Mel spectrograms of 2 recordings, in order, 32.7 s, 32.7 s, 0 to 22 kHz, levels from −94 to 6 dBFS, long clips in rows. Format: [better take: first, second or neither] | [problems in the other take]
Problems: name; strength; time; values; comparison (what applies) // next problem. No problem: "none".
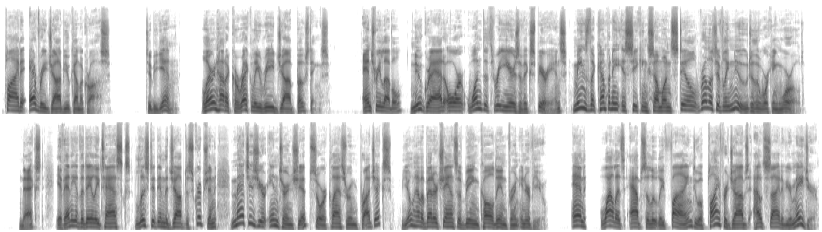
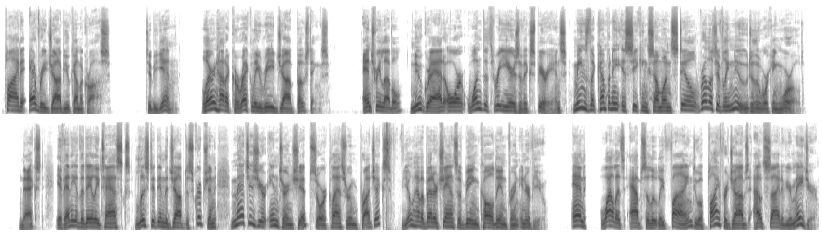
first | jangling keys; noticeable; at 24 s; peak 1 dB below the speech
